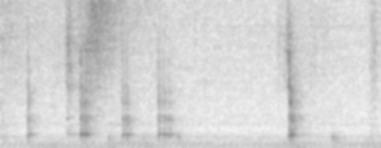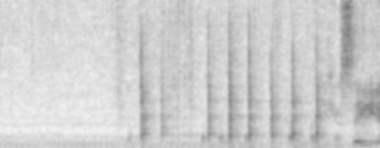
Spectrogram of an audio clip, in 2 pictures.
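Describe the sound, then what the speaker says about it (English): Vegetables, broccoli and cauliflower, stirred together with cheese sauce in a dish, heard as scattered clinks and scrapes that speed into a quicker rhythmic tapping near the end, with a voice talking throughout. "So as you stir these together"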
